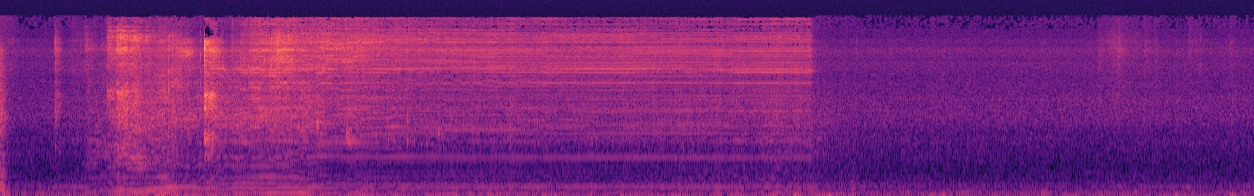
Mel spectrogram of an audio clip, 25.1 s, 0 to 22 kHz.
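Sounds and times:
coffee machine pump humming: 0:01.0 - 0:16.4
coffee running into cup: 0:03.2 - 0:11.6.

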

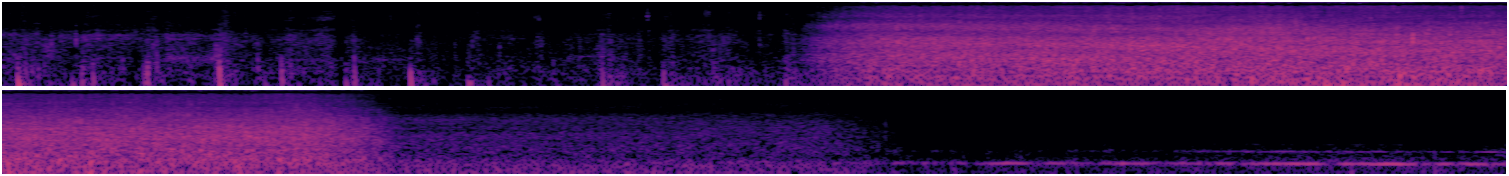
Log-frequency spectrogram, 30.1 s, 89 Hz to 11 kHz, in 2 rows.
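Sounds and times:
stream running over stones: 0:08.0 - 0:19.0.

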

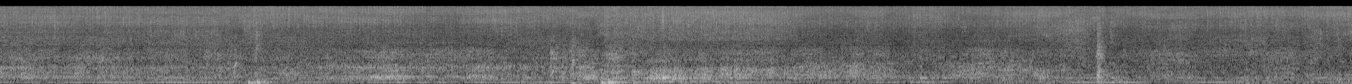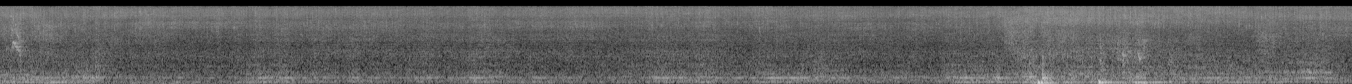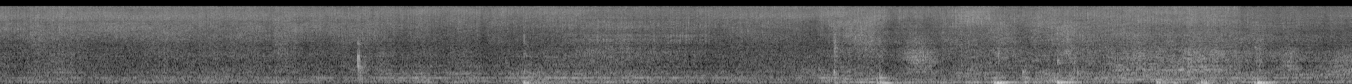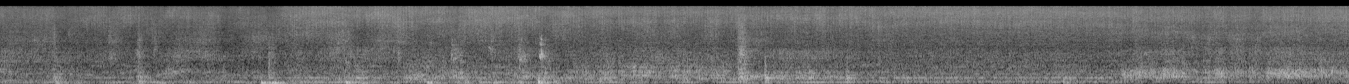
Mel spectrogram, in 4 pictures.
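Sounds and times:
shower head spraying water: 0:00.0 - 0:17.3, 0:22.6 - 0:54.0
dull knocks: 0:02.0 - 0:03.4, 0:05.4 - 0:07.4, 0:23.7 - 0:25.6, 0:32.1 - 0:33.1, 0:35.3 - 0:47.0.

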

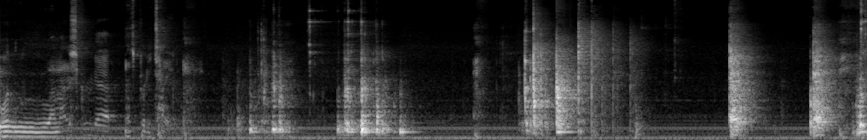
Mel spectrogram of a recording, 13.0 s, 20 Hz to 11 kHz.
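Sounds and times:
pipe wrench clanking on metal: 0:03.8 - 0:06.0, 0:12.2 - 0:13.0.

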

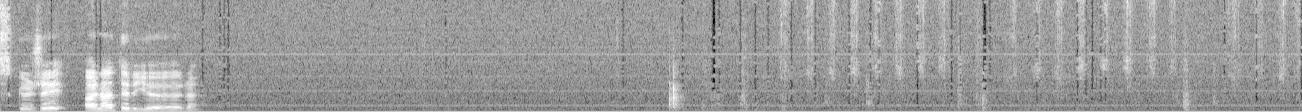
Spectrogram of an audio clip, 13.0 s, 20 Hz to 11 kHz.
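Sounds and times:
knife blade scratching metal: 0:07.8 - 0:13.0.

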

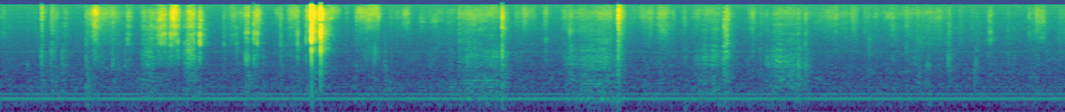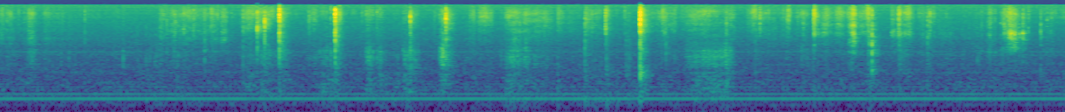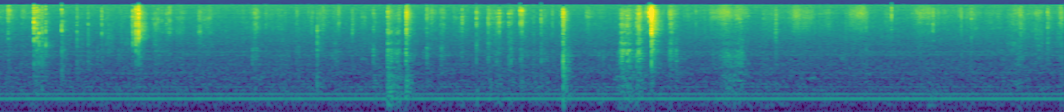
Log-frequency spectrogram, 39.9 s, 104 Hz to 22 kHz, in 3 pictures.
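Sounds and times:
paper folding and creasing: 0:00.6 - 0:04.8.

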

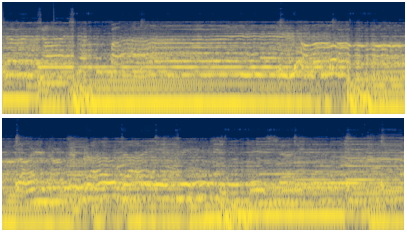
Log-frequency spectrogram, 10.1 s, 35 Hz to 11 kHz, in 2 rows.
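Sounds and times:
heavy steady bass: 0:00.0 - 0:10.0
held melody line: 0:00.0 - 0:10.0
live band music through loudspeakers: 0:00.0 - 0:10.0.

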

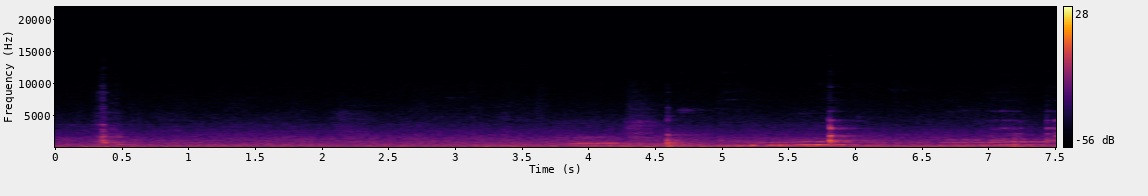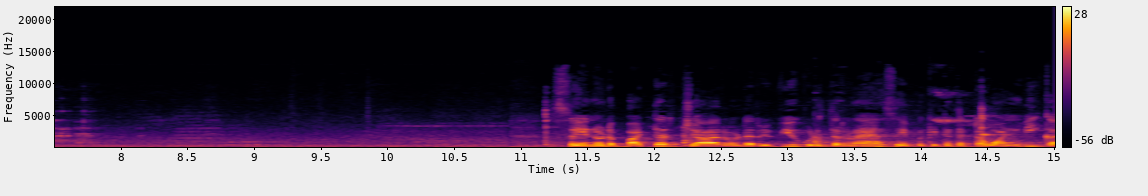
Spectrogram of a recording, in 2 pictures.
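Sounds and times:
ceramic dishes clinking: 0:07.0 - 0:08.0.

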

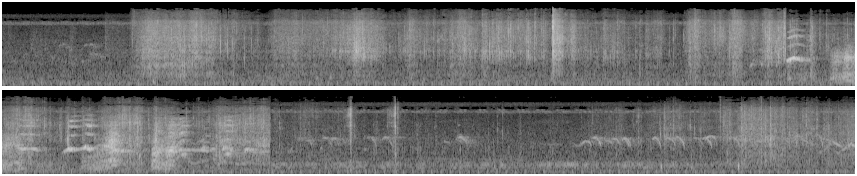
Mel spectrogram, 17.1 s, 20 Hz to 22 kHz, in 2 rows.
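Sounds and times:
dry grass rustling and snapping: 0:01.3 - 0:12.8, 0:14.7 - 0:17.0
geese calling: 0:07.4 - 0:11.2.

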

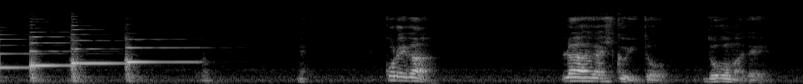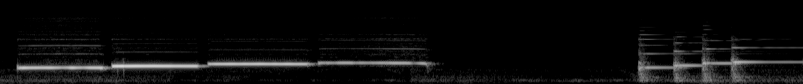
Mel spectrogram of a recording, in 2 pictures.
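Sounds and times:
ocarina playing held notes: 0:08.2 - 0:12.4
piano playing rising notes: 0:14.4 - 0:16.0.

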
